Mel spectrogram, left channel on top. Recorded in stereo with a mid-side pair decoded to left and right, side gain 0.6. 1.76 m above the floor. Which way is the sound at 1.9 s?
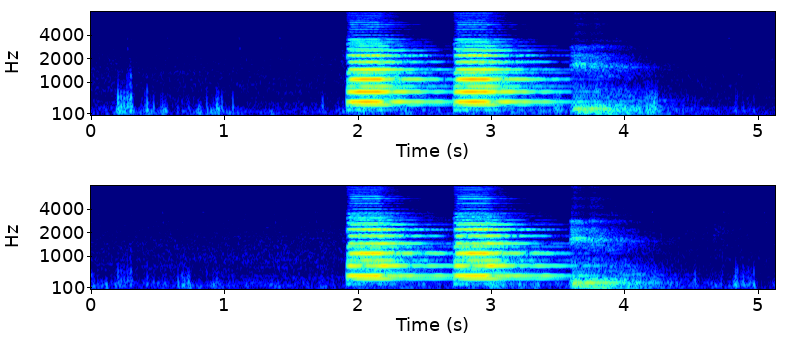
Straight ahead.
